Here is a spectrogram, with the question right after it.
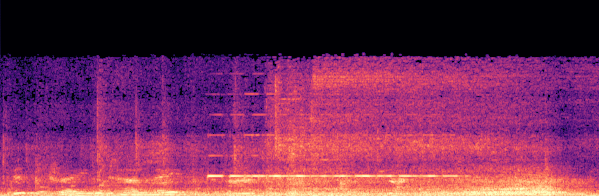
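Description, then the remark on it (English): A train rumbles steadily with murmuring voices underneath, and a thin, high, sustained tone rings out for about two seconds in the middle before fading. “It lets us know when we've got a message or when to mind the closing doors of public transport.”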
